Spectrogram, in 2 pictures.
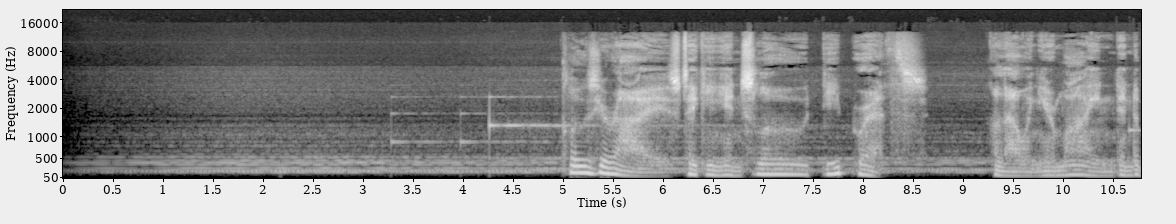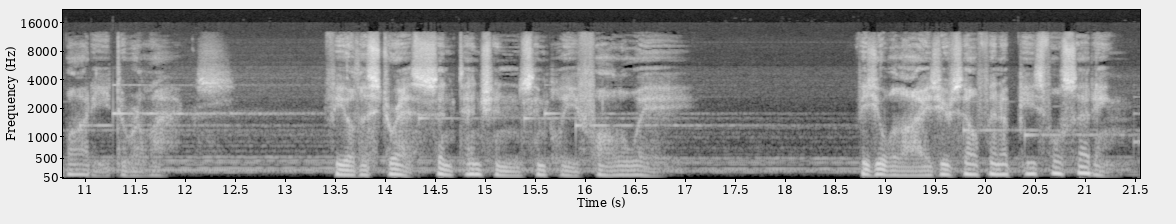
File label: Meditation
